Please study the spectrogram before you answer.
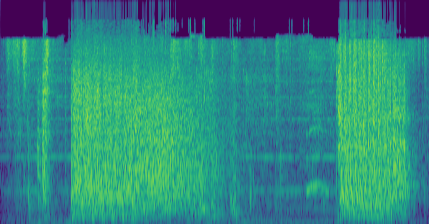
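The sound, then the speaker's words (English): Loud gunfire in a film shootout: a brief, quieter burst opens, then two long, roaring stretches of rapid shots crash in, separated by a short lull. “Kersey sees Nick's reflection in a mirror, turns, and guns him down.”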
